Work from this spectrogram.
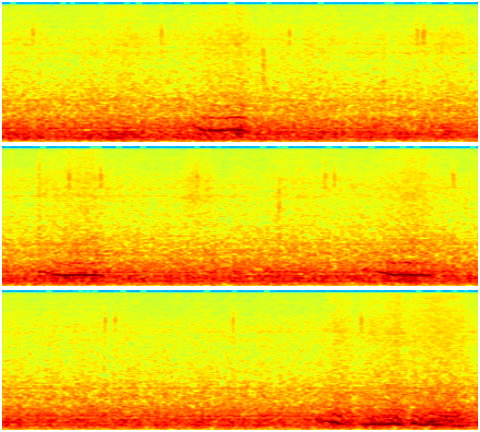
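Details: Domestic cat snoring while asleep: soft, low, breathy swells rising and fading roughly every three to four seconds over a steady faint hiss, with no other voices or animals.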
